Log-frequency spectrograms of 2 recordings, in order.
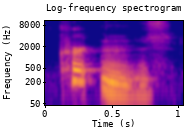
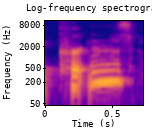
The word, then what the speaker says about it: curtains: It's curtains with a real T, curtains. Or I can use a stop T and say curt, stop the air, put the tongue up, curtains, and go directly to the N, curtains. So curtains or curtains. Both pronunciations are correct.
